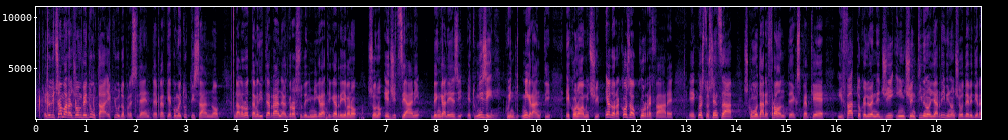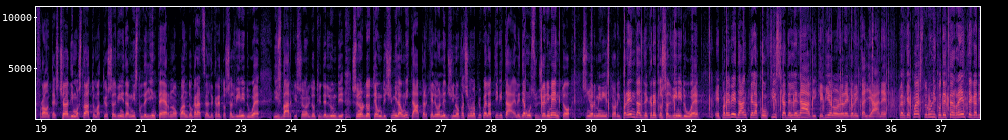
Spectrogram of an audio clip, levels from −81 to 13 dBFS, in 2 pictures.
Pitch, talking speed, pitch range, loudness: 170 Hz, 185 wpm, 150-200 Hz, -25 LUFS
